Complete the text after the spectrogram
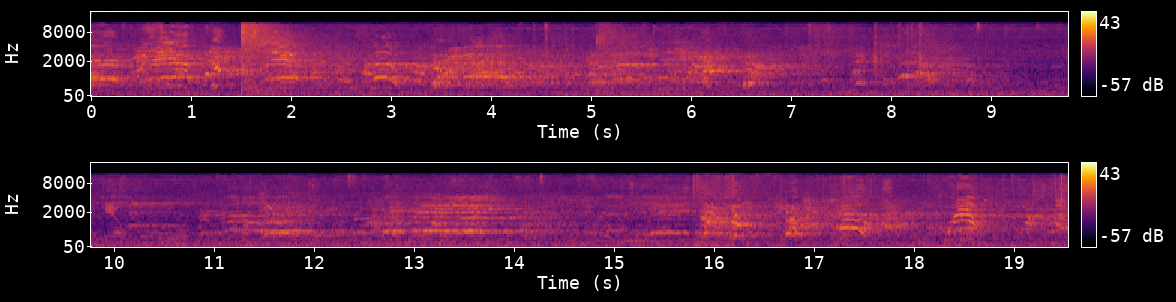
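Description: A woman calls out commands to a dog in a large echoing hall.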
